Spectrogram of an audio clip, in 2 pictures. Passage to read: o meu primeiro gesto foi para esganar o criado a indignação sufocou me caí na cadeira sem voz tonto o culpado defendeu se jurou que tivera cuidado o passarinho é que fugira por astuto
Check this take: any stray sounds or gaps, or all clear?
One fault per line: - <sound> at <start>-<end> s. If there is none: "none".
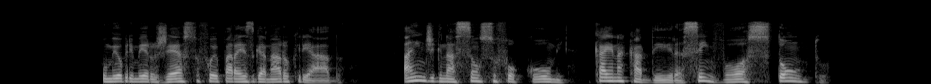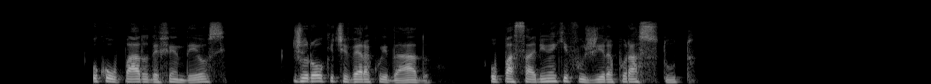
none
